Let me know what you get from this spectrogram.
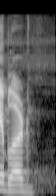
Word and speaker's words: Abelard: Ablard, yeah, the Ablard. – How do you spell that last one? – A-B-E-L-A-R-D.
